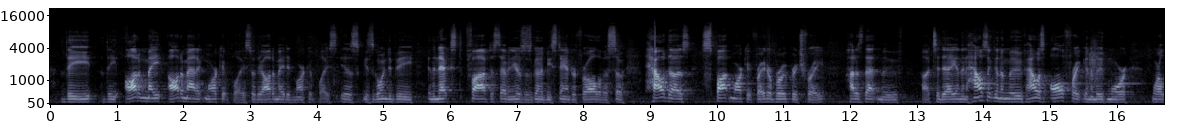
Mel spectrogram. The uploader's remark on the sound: The interview was filmed during the Truckload Live Summit in Chattanooga, TN on December 5, 2019.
